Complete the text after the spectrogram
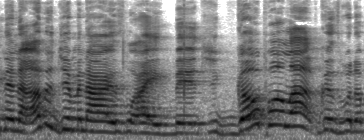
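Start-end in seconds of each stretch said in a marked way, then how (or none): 1.8-3.2 egging on. Retold or imitated. Other self eggs her on.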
